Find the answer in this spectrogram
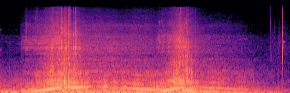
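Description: Car engine revved twice, each rev climbing quickly and then falling away slowly, just under two seconds apart.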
